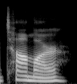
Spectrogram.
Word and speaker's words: Tamar: Tamar Tamar imposs on the first syllable.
